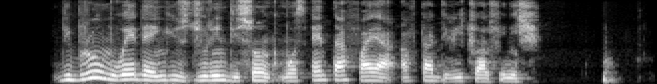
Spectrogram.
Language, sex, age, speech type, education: Nigerian Pidgin, male, 30-45, spontaneous, tertiary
